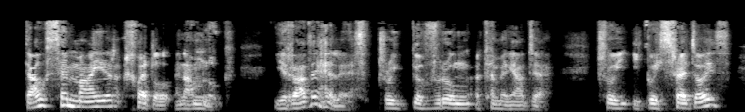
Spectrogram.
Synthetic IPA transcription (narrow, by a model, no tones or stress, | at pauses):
d̥awθɛmajrχwɛdl̩ˠənamlˠʊ̰ɡ̥ | iɾaðɛɦɛlˠɛθtʰr̥ʊɨɡəvrʊŋəkʰəmɛnjadɛ̰ | tʰr̥ʊjiɡwejθrɛdɔɨð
